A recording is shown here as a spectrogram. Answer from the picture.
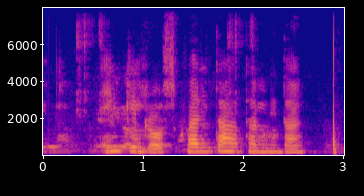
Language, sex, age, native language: Icelandic, female, 13, Icelandic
